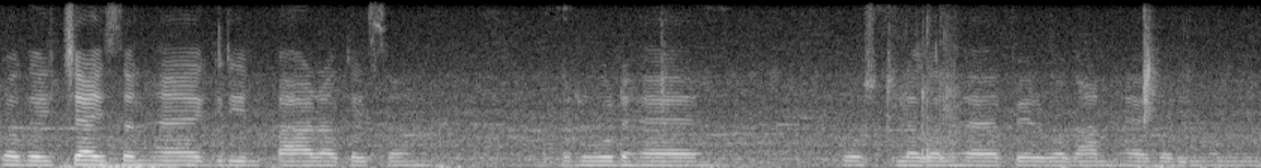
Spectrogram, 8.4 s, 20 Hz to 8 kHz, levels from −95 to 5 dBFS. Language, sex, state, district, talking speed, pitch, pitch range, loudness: Hindi, female, Bihar, Patna, 55 wpm, 180 Hz, 180-190 Hz, -20 LUFS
